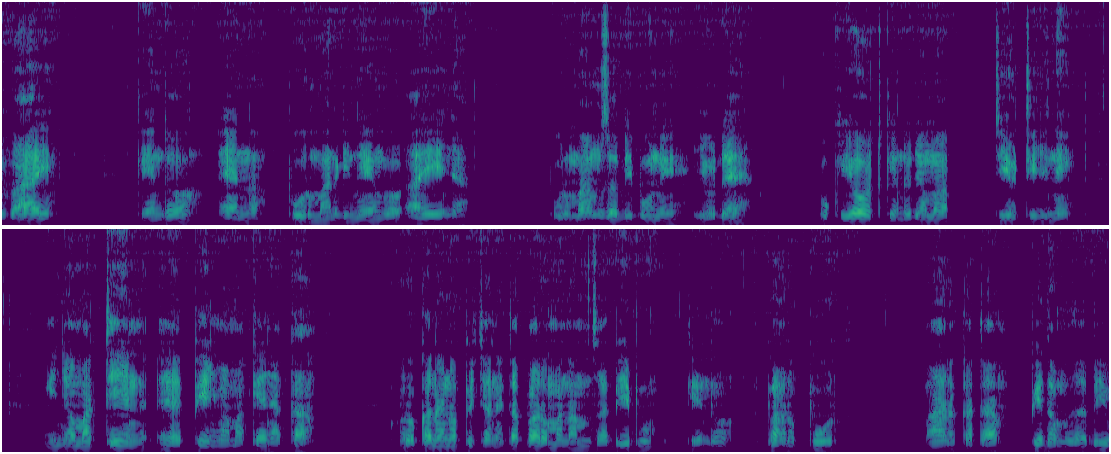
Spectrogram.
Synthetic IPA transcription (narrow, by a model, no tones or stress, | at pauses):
vaɪ | kendoɛnpuɾmanɡɪɲeŋɡoʔaɪɲa | puɾmamzabibunɪjʊ̰dɛ | ɔkjotkendod͡ʒɔma | tiotid͡ʒnɪ | ɡɪd͡ʒɔmatɪnɛpiɲwamakɛɲaka | kɔɾokanɛnɔpɪt͡ʃanɪtapaɾɔmanamzabibukendo | apaɾɔpuɾ | maɾkata | pɪd̪ɔmzabibu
